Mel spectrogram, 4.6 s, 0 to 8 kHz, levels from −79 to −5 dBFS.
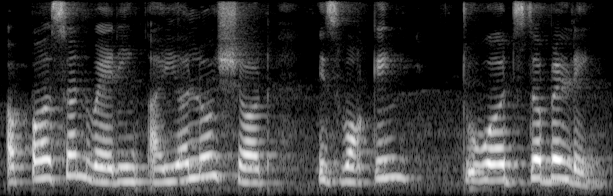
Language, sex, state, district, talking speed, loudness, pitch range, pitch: English, female, Gujarat, Valsad, 130 wpm, -17 LUFS, 220-280 Hz, 245 Hz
